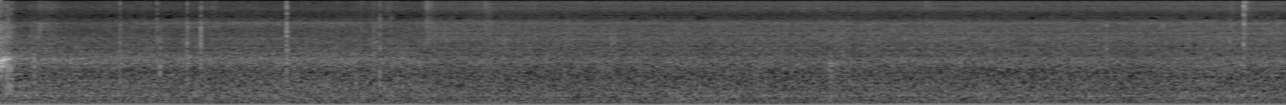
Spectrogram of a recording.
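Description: Steady background hiss with a low hum, like a room fan or air conditioner, with no distinct events.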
